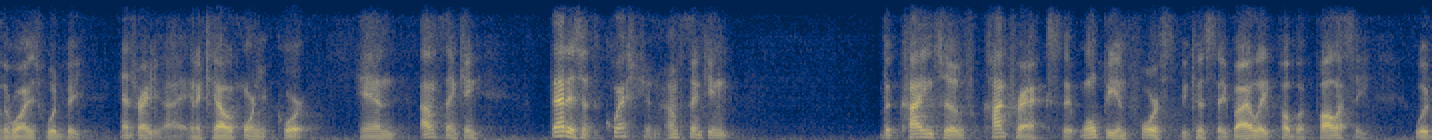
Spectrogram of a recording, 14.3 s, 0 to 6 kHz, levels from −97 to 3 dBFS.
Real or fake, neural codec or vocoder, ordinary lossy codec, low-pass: fake; codec, 16 kHz, about 1 kbps, DyCAST, with the encoder's durations; Opus, 16 kbps; 5.4 kHz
